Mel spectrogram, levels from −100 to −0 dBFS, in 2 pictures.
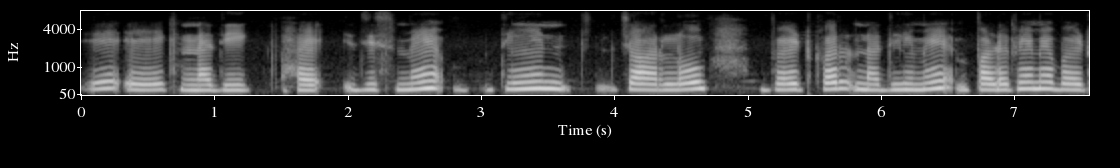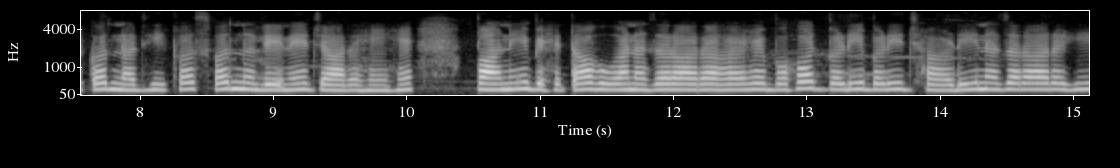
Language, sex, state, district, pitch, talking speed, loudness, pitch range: Hindi, female, Andhra Pradesh, Anantapur, 210 Hz, 145 wpm, -24 LUFS, 200-225 Hz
